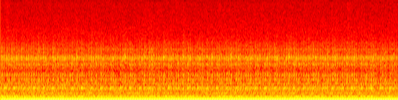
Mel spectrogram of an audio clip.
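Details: Toyota Avensis (first generation) strange low-rpm engine noise: a heavy low drone at idle with a loose, uneven pulse about three times a second; cause unknown.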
